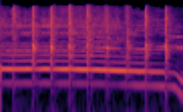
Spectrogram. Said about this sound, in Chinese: 让我们热烈掌声欢迎杨俊翰耶！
